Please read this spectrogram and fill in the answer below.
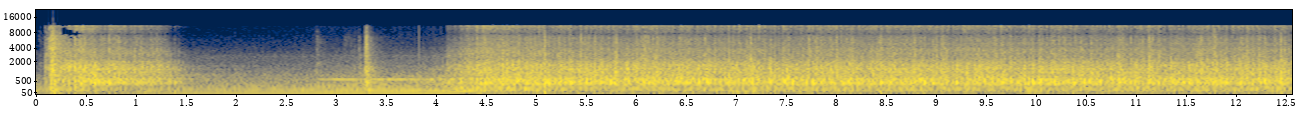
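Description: Lottery ball-drawing machine mixing its numbered balls. After a brief burst of noise at the start and a quieter hum with a single click about three seconds in, a steady dense clatter of balls tumbling in the chamber sets in at about four seconds.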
